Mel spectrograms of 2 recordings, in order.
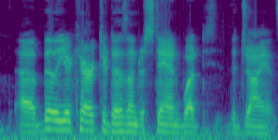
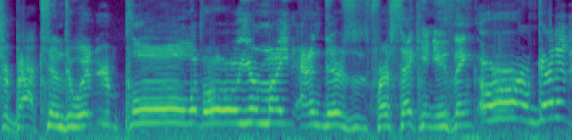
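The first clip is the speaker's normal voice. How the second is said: straining; 11 semitones higher, 6 dB louder than usual. A narrator's reading. Narrating the straining pull.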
